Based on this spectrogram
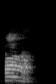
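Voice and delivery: "Ja" with long open friction on the J; no closure. Shown as a demonstration. Teacher proving the sound has no closure, audible friction. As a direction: keep the air escaping into "Ja". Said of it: "no hay un cierre".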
